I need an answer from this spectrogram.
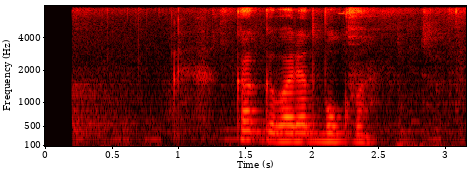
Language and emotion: Russian, neutral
